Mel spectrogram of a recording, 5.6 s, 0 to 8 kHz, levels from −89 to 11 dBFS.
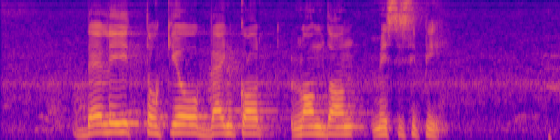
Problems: background sounds at intervals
